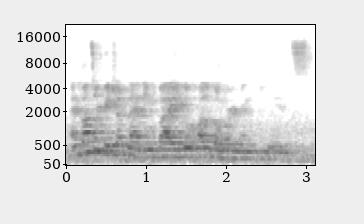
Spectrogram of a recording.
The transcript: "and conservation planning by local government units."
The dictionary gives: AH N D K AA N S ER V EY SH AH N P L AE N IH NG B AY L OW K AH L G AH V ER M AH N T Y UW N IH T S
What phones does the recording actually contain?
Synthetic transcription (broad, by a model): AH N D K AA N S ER EY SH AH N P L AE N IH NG B AY L OW K AH L G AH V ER M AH N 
